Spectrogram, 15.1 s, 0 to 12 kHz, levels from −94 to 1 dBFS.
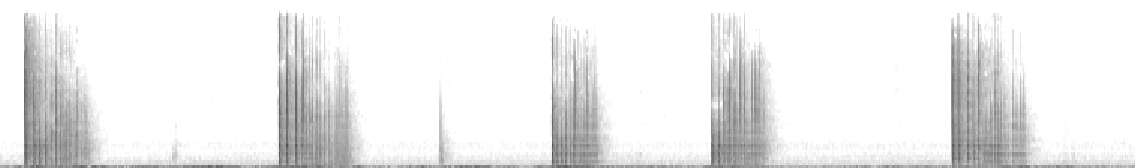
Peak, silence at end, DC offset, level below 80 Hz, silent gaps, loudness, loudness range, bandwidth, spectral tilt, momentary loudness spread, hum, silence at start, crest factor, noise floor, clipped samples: -2 dBFS; 0 s; under 0.1%; -56 dBFS; none; -37 LUFS; 8 LU; 11.5 kHz; 0 dB/octave; 23 LU; none; 0 s; 40 dB; -63 dBFS; under 0.1%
